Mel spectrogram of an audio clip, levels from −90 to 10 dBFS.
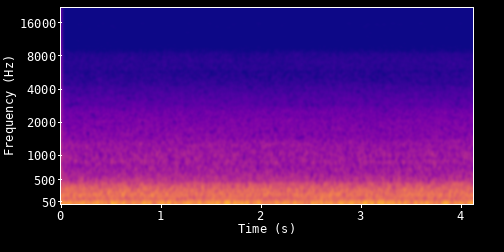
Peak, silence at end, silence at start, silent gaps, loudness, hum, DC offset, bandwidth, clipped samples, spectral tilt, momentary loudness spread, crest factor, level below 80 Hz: -2 dBFS; 0 s; 0 s; none; -21 LUFS; none; under 0.1%; 2.6 kHz; under 0.1%; -11 dB/octave; 2 LU; 12 dB; -16 dBFS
